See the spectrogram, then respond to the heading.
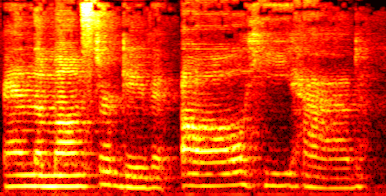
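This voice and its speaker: A woman's voice: mid-range voice, steady tone, slow, recorded from a distance. A woman librarian leading a children's storytime, speaking simply and encouragingly to young listeners and reading aloud. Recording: roomy echo, faint background noise.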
